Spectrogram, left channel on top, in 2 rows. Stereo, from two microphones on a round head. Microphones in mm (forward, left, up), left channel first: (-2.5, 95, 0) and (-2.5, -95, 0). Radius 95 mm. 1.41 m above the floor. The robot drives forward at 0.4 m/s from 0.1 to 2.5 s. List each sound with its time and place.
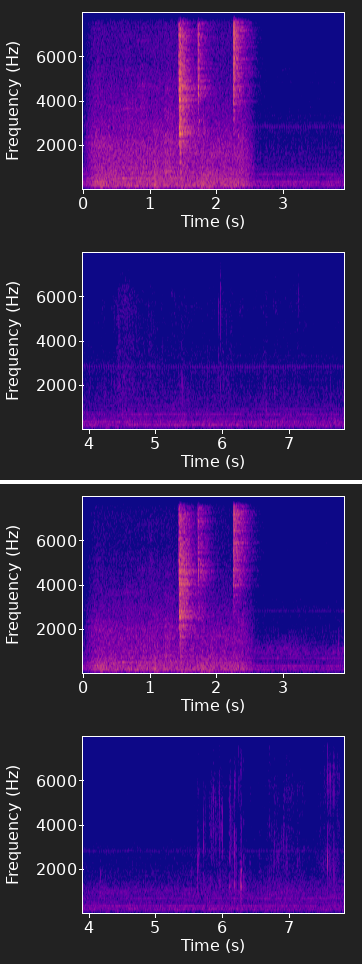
1.4 s a splash: 15° left (ahead or behind), 2 m; by 2.4 s 20° left (ahead or behind), 1.7 m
